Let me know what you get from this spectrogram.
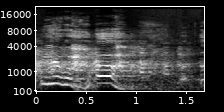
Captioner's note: audience laughing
